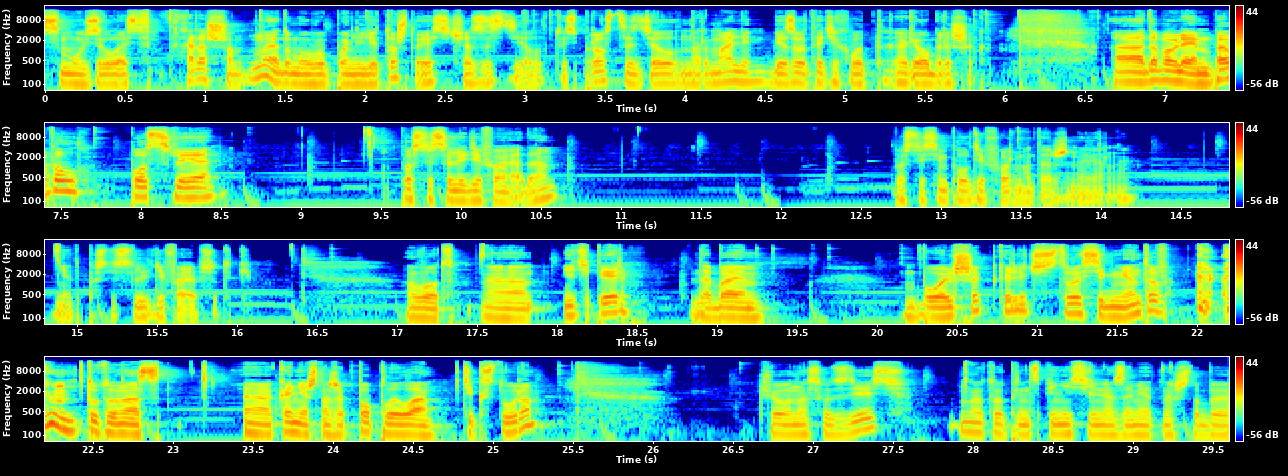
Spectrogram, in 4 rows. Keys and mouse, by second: 2.9-5.8 drag, 7.6-13.4 drag, 15.2-16.5 drag, 19.6 click, 20.0 click, 24.0-25.3 shift+drag, 25.9 click, 26.5 click.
